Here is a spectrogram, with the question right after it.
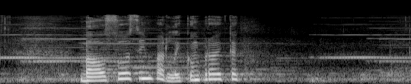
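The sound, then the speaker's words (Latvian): A Latvian Saeima chamber bell rings in one steady, continuous high-pitched tone for several seconds before deputies vote on adding a bill on public electronic media to the agenda, while a voice speaks briefly over it partway through. “Lūdzu zvanu.”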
